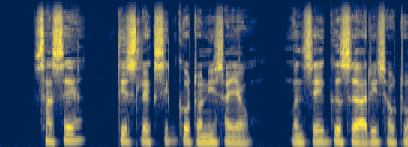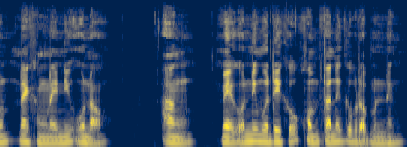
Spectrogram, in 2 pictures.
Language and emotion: Bodo, sad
